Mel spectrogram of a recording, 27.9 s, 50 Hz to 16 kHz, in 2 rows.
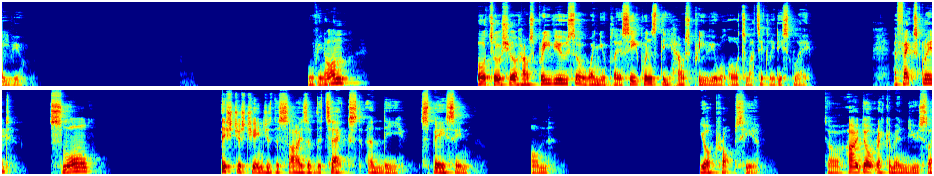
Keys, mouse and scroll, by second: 2.2 click, 3.1 click, 12.9 click, 26.2 click.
